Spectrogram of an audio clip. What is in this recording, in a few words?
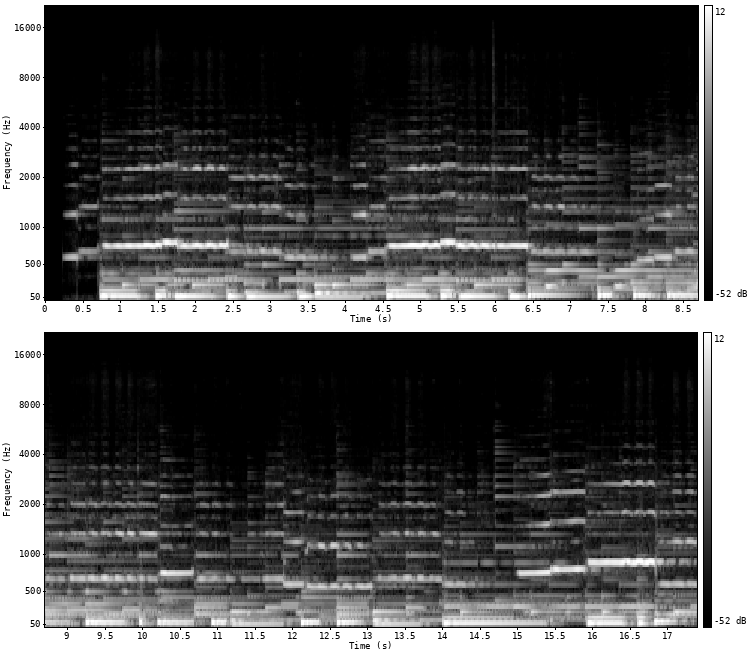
guitar flute bass trio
